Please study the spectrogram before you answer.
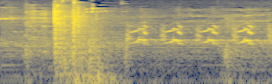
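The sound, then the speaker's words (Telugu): Monstrous birds screech as they burst out of an abandoned, dust-covered, vine-overgrown house when its door is opened: a loud, rushing burst at first, then a string of shrill, repeated cries. “ఒక్కసారిగా వాళ్ల మొహాలని రక్కుతూ రాకాసి పక్షులు బయటకు అరుస్తూ వెళ్ళిపోయాయి.”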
